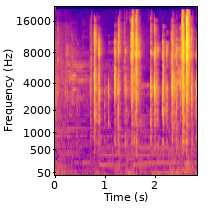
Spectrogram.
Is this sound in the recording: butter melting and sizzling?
no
